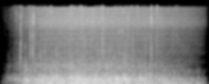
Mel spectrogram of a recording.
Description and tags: Tree Burns Down
burn, burning, cast, caster, consumed, destruction, fire-magic, flame, flames, flaming, hot, ignition, magic, quick, spell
